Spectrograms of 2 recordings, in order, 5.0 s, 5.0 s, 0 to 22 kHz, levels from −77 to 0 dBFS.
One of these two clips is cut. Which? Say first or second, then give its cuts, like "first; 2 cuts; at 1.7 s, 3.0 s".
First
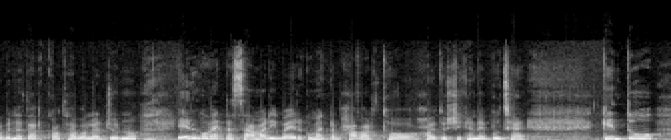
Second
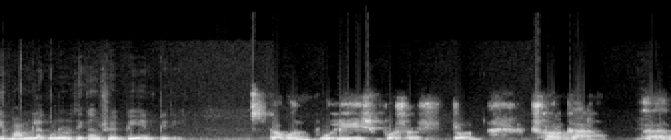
second; 1 cut; at 1.8 s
